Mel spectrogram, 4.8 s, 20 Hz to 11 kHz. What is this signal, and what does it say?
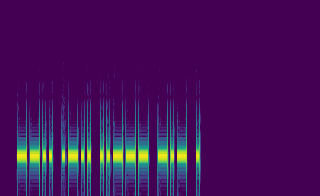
Morse code, heard as a keyed tone, about 25 wpm, 700 Hz. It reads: ZL2KE
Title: Call Signs - 25wpm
